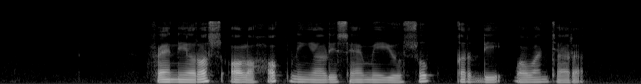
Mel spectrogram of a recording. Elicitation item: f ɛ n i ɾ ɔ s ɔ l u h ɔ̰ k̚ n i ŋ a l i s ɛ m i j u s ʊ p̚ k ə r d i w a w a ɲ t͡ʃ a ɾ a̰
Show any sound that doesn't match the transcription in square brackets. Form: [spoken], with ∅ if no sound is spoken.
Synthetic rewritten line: f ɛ n i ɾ ɔ s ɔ l [ɔ] h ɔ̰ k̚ n i ŋ a l i s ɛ m i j u s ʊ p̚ k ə r d i w a w a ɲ t͡ʃ a ɾ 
